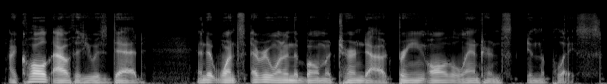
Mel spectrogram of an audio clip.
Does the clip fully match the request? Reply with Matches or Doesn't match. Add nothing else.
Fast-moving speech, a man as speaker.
Matches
